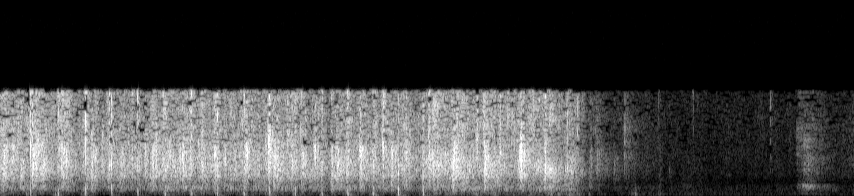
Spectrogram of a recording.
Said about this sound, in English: And may God bless your choir. And we should give them another hand of applause, please.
